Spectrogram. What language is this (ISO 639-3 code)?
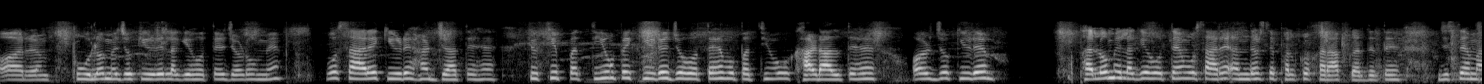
urd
